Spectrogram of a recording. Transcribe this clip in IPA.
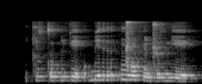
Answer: t͡ɕ o z t o pʲ ẽ k e ʔ o ɡ͡b e r ə k ŋ͡ǁ õ x ẽ ɖ͡ʐ ø z mʲ e

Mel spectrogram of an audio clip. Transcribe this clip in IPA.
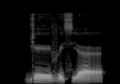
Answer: ɡ eː v e sʲ æː

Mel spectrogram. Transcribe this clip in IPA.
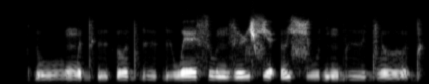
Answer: ɗ uː m ə d ʔ ɨ ʔ ɤ d ɠ ɨː ɠ ɨ w ɛ s u n z ɨ ɭ ɕ ɛ ʔ ə ɕ u d m b ɨː d l ɤː d

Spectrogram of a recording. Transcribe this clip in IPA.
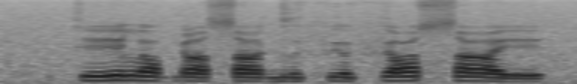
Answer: k e l ɒ ɠ e sˤ e ɡ ə fʲ ɒ fʲ ɒ sˤ e

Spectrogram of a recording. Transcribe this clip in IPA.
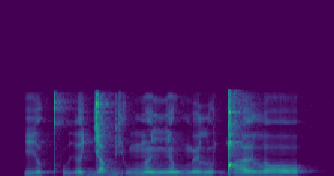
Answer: i ə̯ kʷʰ ḭ ə̯ ɟ a b j ṵ m ə̃ ɲ ɐ̃ w m ø l u ɡ͡ǃ a ə̯ l ɔ

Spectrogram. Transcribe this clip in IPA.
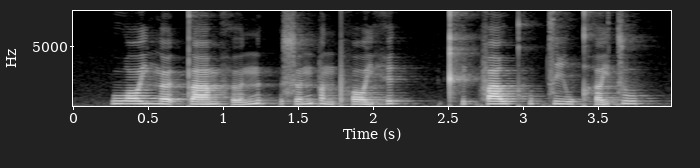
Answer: w ɔː˧ j ŋ œː˨ t̚ t̪ aː˨˧ m h ɵ˨˥ n | s ɵ˨˥ n p ɐ˨˩ n pʰ ɔː˨ j h ɪ˥ k̚ | kʰ ɪ˨ k̚ f aː˧ w kʷʰ ɐ˧ p̚ t͡s iː˨ w kʰ ɐ˨˥ j t͡s uː˧ k̚

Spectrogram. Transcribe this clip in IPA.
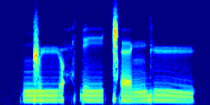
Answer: ŋ͡ǁ yː ħ ɗ iː ǁ ɛ ŋ ɡ y

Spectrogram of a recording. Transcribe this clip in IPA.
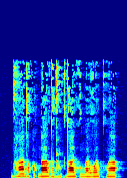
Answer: ɖʱ ãː d e qʷ ã f m aː ʊ̯ d a ɖʱ õ k d aː ɪ̯ xʷ ɛ ŋʷ aː ɪ̯ ʁʷ e ʊ̯ kʷʰ ã

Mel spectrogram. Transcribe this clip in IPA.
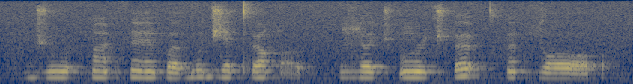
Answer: d͡ʒ uː ʔ q ɛ̃ ʔ θ ɛ̃ː p ɐ ɡ o d͡ʒ ɛ tʼ œ q o̰ | ɮ œ t͡ʃʼ õ ɹ t͡ʃʼ œ ʔ t͡sʼ œ̃ ʔ ç ɔː ʔ

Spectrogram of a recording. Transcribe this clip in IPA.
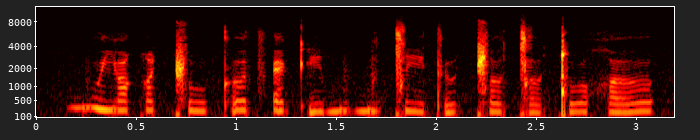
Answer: b u j ɤ q ɯ ǁ u kʼ ɤ t͡sʼ ɛ kʼ i b u b ɯ ǀ i tʼ ɯ ǁ ɤ ǀ ɤ ǃ u χ ɤ

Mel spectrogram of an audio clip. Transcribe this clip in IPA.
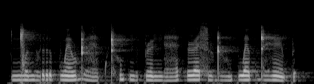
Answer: ŋ͡ǀ u n ṳ r u p w ɛ̃ w ɖʱ ɛ̤ p ʈʰ ũ p n̪ e̤ p ɭ ẽ ŋ ɛ̤ | ɭ ɛ s ṳ ɖʱ ũ p w ɛ p ɖʱ ẽ p

